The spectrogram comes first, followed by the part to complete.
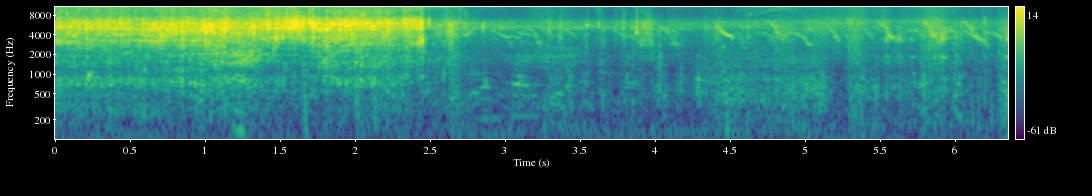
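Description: Water pouring steadily from a pipe into a basin of fish, cutting off suddenly about two and a half seconds in. After that, faint bird calls.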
